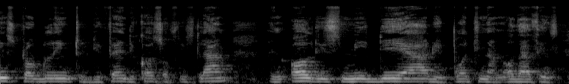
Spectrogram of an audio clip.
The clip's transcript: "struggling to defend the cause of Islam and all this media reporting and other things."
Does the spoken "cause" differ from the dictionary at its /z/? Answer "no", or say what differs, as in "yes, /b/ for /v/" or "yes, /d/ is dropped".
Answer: yes, /s/ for /z/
